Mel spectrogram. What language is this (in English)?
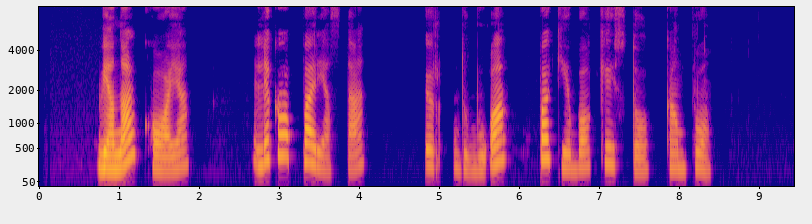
Lithuanian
